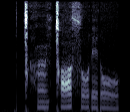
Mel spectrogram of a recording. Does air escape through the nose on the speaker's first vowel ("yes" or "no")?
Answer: yes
